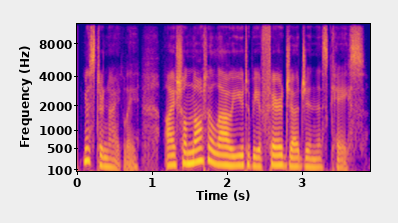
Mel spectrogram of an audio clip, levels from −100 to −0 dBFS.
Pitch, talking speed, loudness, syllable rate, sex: 175 Hz, 230 wpm, -16 LUFS, 5.4 syllables/s, female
